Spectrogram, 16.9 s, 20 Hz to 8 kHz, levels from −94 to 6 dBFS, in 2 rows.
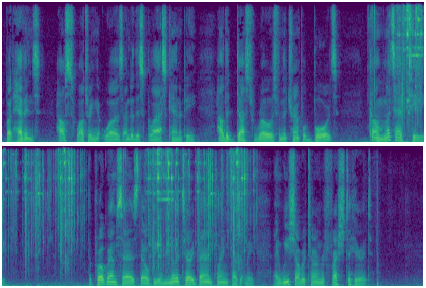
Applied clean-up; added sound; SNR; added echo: none; Keys jangling; 2 dB; none.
